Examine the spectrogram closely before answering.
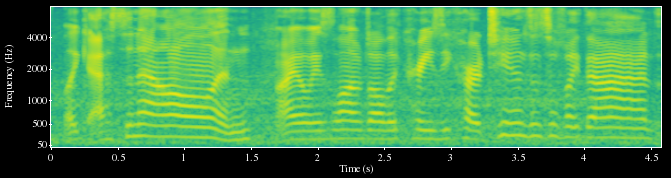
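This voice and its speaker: A woman at a medium pitch with an American accent and lively intonation, amid audible room echo and noticeable background noise. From Texas, Dallas. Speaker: comedian. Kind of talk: casual chat. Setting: in a car.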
